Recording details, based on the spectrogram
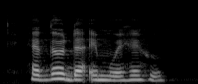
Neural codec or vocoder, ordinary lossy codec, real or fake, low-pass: vocoder, 24 kHz, 100 mel bands, Vocos; AAC, 64 kbps; fake; 10.8 kHz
